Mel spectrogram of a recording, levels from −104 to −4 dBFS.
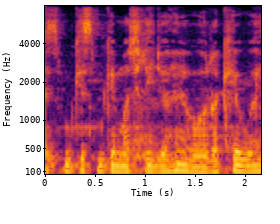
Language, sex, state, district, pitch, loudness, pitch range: Hindi, male, Bihar, West Champaran, 105 Hz, -18 LUFS, 100-110 Hz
